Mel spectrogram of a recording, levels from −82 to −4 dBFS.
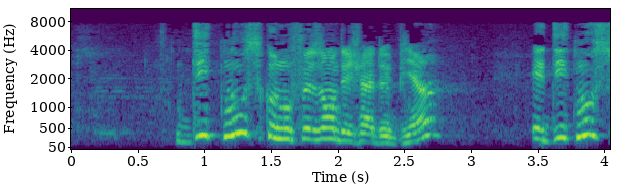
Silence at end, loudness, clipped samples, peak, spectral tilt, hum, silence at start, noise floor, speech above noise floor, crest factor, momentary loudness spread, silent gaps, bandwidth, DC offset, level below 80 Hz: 0 s; -18 LUFS; under 0.1%; -4 dBFS; -3 dB/octave; none; 0.3 s; -50 dBFS; 32 dB; 16 dB; 7 LU; none; 8 kHz; under 0.1%; -76 dBFS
